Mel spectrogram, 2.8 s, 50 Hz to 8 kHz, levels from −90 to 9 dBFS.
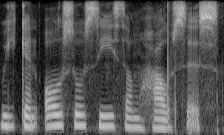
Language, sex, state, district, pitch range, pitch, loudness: English, female, Assam, Kamrup Metropolitan, 165-185 Hz, 185 Hz, -16 LUFS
